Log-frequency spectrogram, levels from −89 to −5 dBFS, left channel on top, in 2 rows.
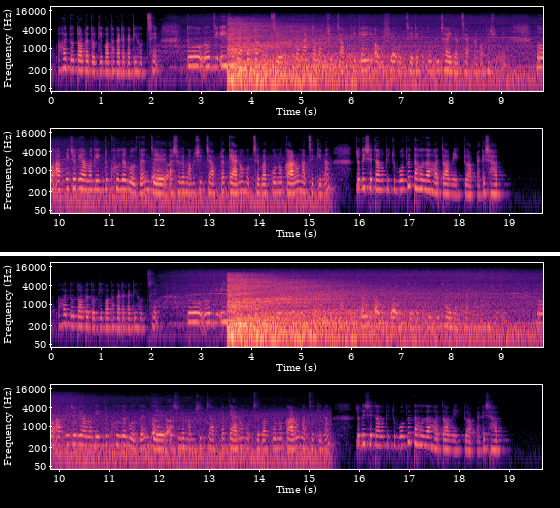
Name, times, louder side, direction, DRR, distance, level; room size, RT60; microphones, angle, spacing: voice 1, 0.0-18.8, left 3 dB, 55° left, 9 dB, 0.6 m, -34 dB
sound 1, 2.0-13.0, right 2 dB, 45° right, 1.6 m, -45 dB
sound 2, 3.5-15.4, right 3 dB, 25° right, 0.4 m, -32 dB
18.0 x 7.5 x 2.2 m, 0.38 s
head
